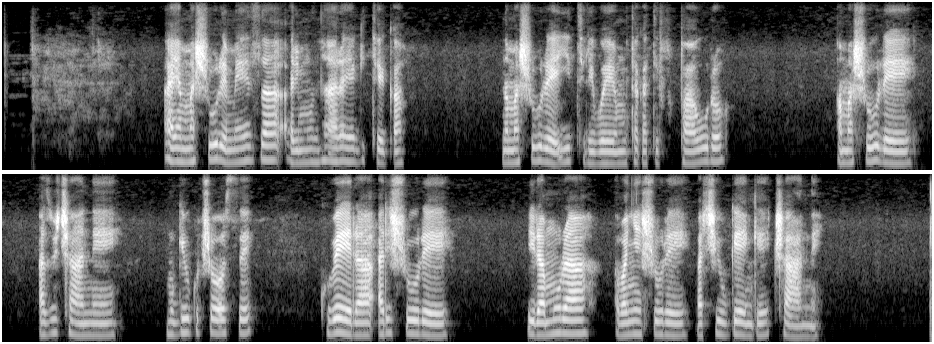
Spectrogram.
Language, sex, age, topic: Rundi, female, 36-49, education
